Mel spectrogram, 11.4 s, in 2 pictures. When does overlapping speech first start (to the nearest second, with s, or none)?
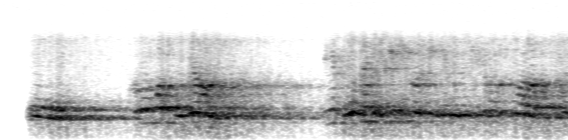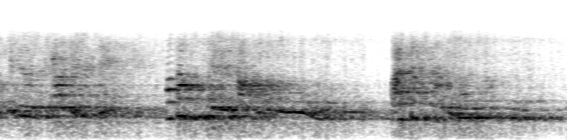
none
